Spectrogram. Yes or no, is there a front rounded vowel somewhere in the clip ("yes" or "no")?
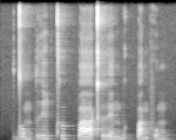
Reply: no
